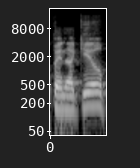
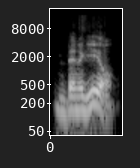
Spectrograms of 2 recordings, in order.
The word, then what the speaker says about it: Benagil: knew them I'm not I'm unclear a little bit on the G with the I but I think it's a hard G and the emphasis is going to be on the uh final syllable because it ends with L so I would say it's benagil benagil let's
